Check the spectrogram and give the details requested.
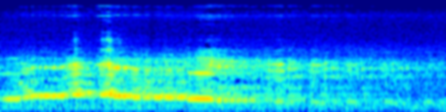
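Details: A soft, flute-like musical tone slides gently up and down over a quiet room background, with no animal calls.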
